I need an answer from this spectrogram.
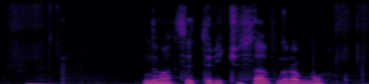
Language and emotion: Russian, neutral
